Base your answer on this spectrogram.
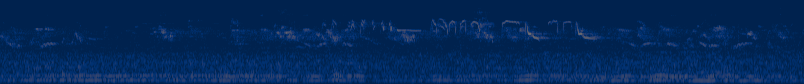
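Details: Paper wasps on the wing produce a constant low buzz beneath a busy run of rapid, high, bird-like chirps in the middle seconds.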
